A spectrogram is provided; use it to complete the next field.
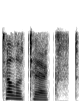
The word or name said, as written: teletext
